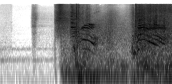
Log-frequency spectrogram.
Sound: shouts in frustration

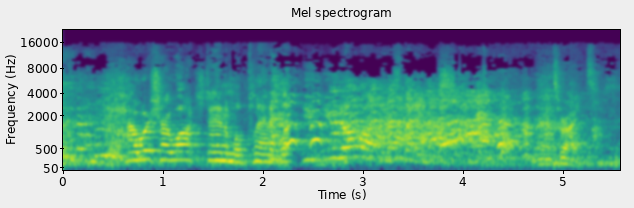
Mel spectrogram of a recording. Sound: laughter; laughter

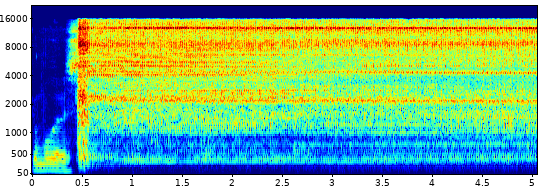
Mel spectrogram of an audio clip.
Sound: tool whirring

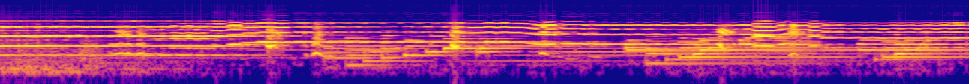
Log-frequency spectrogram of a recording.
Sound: crying

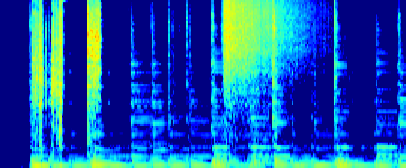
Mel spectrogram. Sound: sizzle; gun cocks

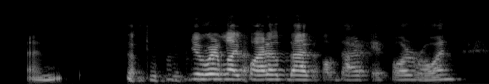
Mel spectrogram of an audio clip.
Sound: faintly speaking

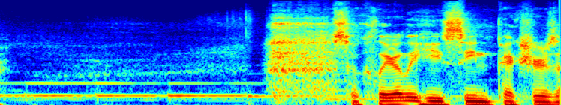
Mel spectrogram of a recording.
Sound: sighs

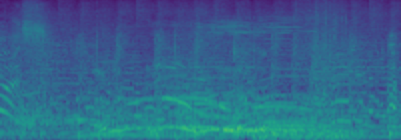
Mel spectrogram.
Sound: mooing; laughing

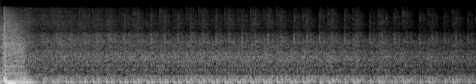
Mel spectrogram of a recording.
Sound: engine running

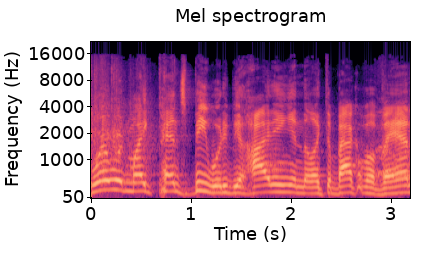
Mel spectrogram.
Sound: applause

